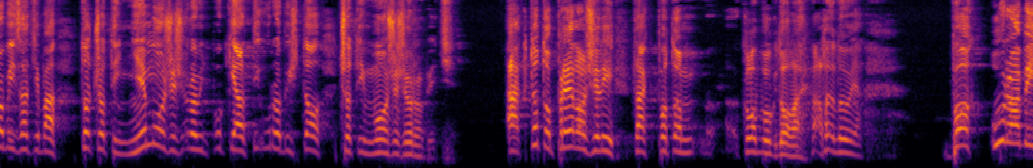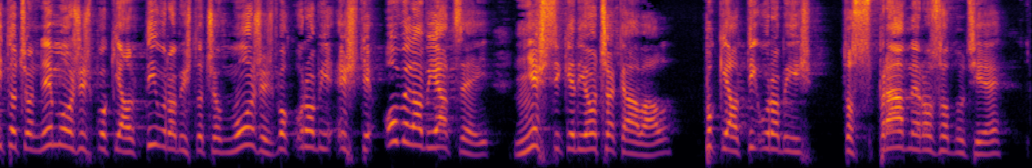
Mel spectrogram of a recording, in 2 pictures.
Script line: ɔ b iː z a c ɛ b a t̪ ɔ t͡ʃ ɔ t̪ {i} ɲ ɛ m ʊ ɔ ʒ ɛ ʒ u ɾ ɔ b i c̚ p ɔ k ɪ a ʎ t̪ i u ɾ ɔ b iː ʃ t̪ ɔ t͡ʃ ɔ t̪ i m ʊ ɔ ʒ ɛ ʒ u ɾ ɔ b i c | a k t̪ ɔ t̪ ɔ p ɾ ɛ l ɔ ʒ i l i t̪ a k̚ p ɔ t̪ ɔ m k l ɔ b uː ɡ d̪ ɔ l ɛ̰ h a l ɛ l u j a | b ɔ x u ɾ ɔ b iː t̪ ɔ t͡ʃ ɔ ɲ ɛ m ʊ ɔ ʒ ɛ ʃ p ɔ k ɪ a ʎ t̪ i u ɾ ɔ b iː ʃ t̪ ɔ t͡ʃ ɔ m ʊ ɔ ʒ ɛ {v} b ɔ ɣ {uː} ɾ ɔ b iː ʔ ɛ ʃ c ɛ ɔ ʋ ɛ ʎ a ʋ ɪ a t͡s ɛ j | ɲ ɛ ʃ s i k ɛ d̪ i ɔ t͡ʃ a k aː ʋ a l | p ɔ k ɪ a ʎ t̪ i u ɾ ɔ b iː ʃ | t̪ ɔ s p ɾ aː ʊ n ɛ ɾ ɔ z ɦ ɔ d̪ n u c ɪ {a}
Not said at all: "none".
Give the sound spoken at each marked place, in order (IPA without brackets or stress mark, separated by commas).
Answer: i, ʒ, u, ɛ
